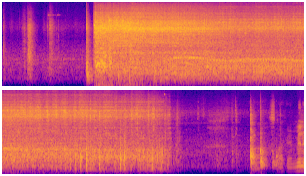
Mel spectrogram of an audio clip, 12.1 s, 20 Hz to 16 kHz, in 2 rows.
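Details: 1999 Toyota Avalon that came in stalling, with P1300 and check-engine light on: about seven seconds of steady cranking with only faint, weak catches while fuel is sprayed in. It never fires.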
